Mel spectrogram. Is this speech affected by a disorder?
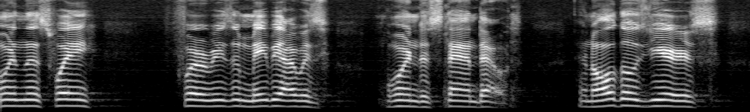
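Yes: cerebral palsy.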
